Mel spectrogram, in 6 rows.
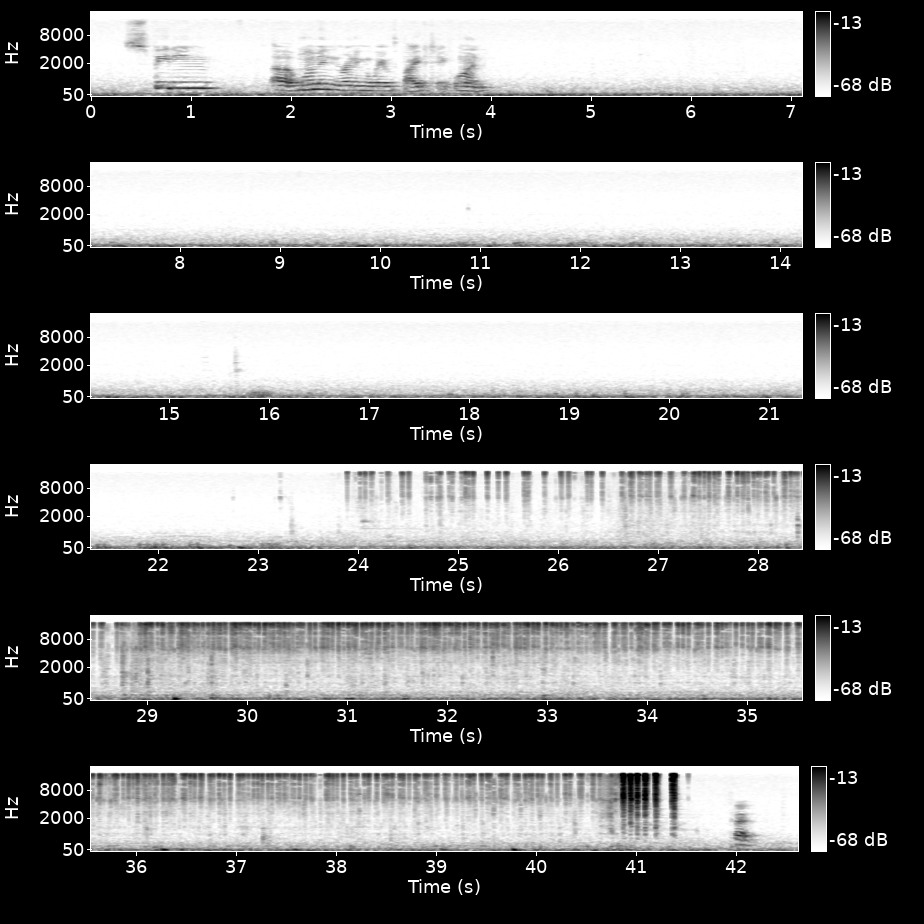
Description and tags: Bike Ticking. Hurts heart and soul. Starts around 0:24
